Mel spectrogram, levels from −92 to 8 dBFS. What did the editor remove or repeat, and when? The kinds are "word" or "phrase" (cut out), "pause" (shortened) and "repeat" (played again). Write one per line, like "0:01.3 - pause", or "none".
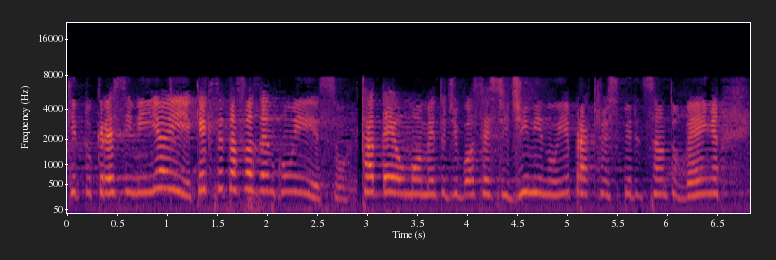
0:02.9 - pause
0:05.3 - word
